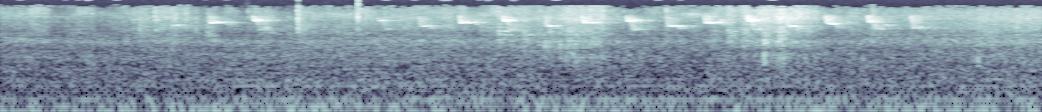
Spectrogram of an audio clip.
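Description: A small bird singing a run of short, high chirps, often in pairs, starting about a second and a half in and stopping about six and a half seconds in, over a steady low outdoor rumble.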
